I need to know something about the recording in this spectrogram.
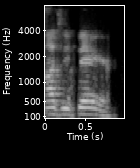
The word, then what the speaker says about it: laissez-faire: Laissez-faire.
